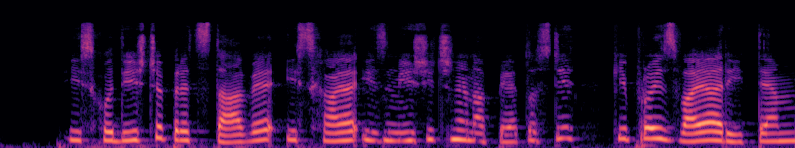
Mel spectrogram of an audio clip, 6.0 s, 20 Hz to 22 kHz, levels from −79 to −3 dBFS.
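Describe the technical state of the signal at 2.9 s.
Channel delay (comb filtering) is active at 2.9 s, within a span from 2.66 s to 4.64 s. One channel arrives roughly 10 ms behind the other, and when the two are folded to mono, whatever they share cancels at a series of evenly spaced frequencies, the first near 40 Hz and then repeating up the spectrum. Those fixed notches give the speech a hollow, phasey colouring that starts and stops at the span's edges.

Underneath, and present across the whole clip, is plainly audible low-delay AAC compression, likely AAC-ELD at around 32 kbps. Its short frames resolve the voice's harmonics poorly at this rate, so the speech sounds rough and grainy, with noise filling the gaps between harmonics. Nothing reaches above 11.6 kHz, so the top band is cut off and sounds dull.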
